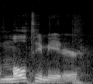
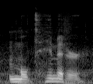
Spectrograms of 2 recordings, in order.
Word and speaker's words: multimeter: to test them a multimeter and that's how you say it 100 jake not multimeter i kind of like that though multimeter he does it like altimeter anyway multimeter it's multiple meters all right there you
